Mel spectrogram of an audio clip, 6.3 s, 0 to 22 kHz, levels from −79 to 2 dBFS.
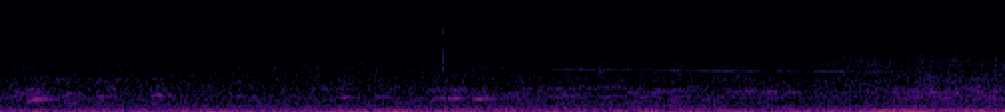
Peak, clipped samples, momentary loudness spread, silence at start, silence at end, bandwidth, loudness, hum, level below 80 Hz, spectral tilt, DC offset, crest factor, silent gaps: -36 dBFS; under 0.1%; 4 LU; 0 s; 0 s; 11 kHz; -57 LUFS; none; -54 dBFS; -5.5 dB/octave; under 0.1%; 16 dB; none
